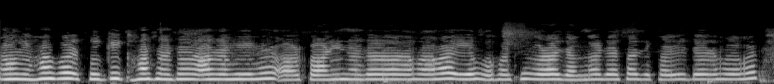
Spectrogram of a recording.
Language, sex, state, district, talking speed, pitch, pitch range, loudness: Hindi, female, Andhra Pradesh, Anantapur, 195 wpm, 235 Hz, 230-245 Hz, -16 LUFS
